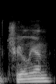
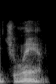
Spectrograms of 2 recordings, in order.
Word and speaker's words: Chilean: to find the word how do people pronounce chilean do people say chilean or chilean because if you look at the dictionary both actually exist but let's say yeah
